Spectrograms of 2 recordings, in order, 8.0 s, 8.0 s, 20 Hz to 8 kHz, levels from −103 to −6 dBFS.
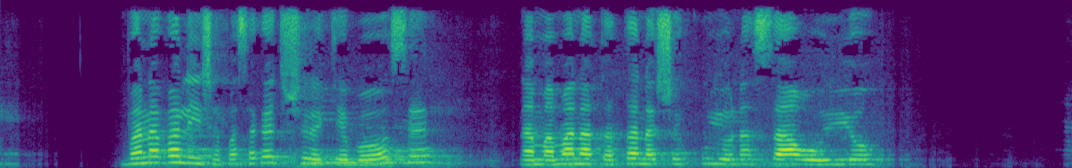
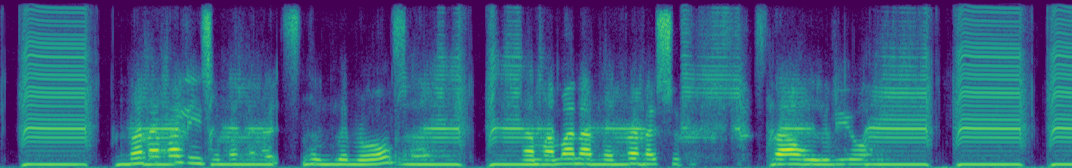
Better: first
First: none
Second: noise reduction (neural diffusion model UNIVERSE++)

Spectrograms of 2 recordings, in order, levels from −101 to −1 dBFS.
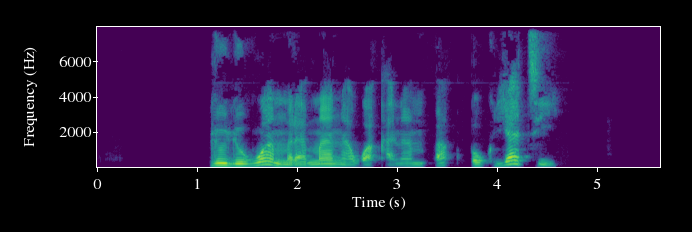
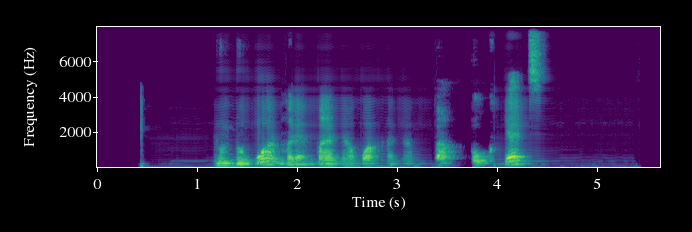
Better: first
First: none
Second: noise reduction (neural mask model DeepFilterNet 3)

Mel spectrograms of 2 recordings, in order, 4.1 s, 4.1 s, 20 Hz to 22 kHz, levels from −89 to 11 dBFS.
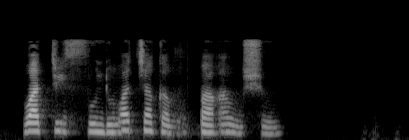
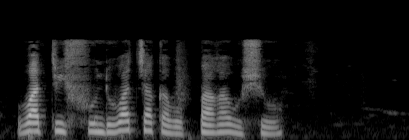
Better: second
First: noise reduction (neural mask model DeepFilterNet 3)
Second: none

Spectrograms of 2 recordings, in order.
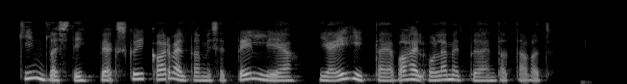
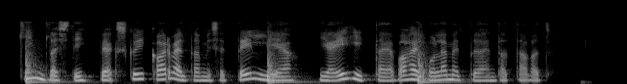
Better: first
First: none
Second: background sound (Thump, thud); 9 dB below the speech

